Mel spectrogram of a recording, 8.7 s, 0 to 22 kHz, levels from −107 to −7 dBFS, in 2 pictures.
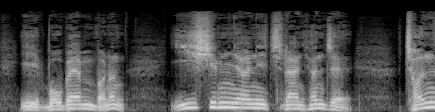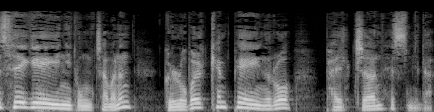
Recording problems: garbled, watery; slightly; nothing above 14.5 kHz
uneven, jittery; strongly; from 0.5 to 8 s

